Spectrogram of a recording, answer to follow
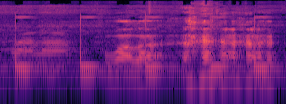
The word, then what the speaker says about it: hvala: Hvala.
